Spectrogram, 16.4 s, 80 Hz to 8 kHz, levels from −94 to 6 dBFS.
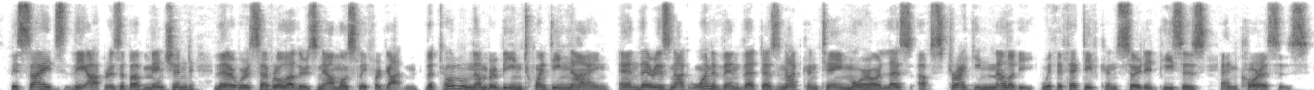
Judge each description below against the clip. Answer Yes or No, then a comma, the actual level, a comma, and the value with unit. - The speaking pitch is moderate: Yes, medium, 155 Hz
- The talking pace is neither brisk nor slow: Yes, average, 150 wpm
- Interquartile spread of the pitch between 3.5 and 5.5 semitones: No, average, 2.8 semitones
